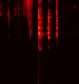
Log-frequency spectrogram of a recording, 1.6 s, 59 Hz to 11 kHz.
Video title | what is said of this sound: SAM Dept of Resourcery Magic for Beginners - Coins with Ryan Pilling March 12, 2022 | tap it against the wood table you can hear that there's a coin in there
